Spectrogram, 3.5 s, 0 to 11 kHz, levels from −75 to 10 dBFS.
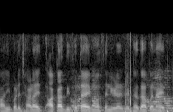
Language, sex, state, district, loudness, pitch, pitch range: Marathi, male, Maharashtra, Gondia, -18 LUFS, 140 Hz, 135-145 Hz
